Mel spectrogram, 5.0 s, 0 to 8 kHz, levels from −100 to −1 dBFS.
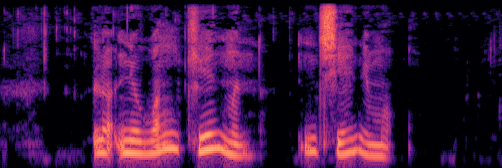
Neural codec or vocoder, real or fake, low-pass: none; real; 7.2 kHz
